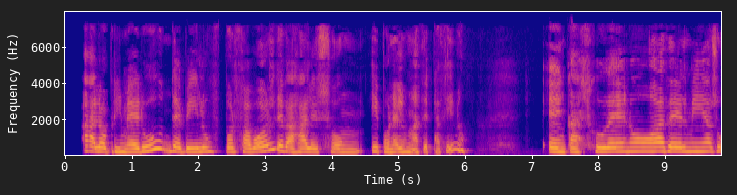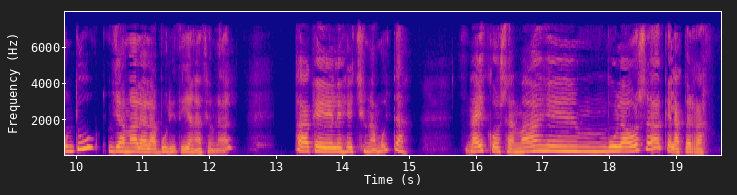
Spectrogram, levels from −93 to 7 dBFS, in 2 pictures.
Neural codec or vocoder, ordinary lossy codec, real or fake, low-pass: none; AAC, 32 kbps; real; 7.2 kHz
